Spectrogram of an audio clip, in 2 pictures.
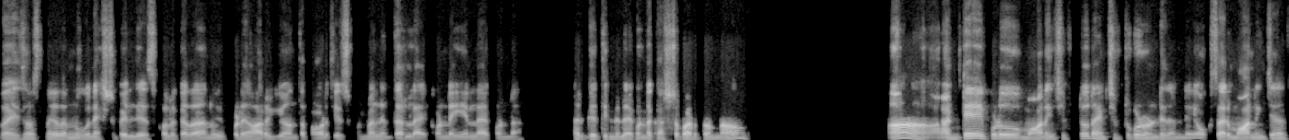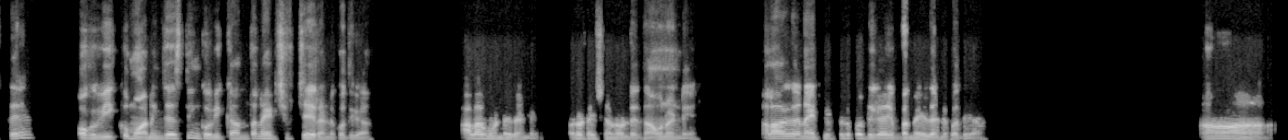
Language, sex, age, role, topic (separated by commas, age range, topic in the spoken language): Telugu, male, 20-24, guest, కుటుంబ కారణాల వల్ల ఉద్యోగం మార్చిన అనుభవం ఎలా ఉంది?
